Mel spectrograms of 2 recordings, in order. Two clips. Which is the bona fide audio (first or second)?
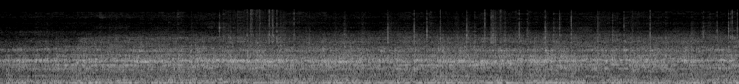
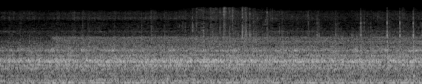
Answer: second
